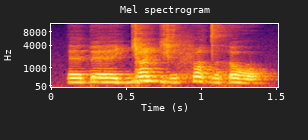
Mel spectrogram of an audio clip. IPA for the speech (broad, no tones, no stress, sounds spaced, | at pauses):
ɛ ɗ ɛː ɟ ɑ ɟ ə̤ f ɛ dˤ ə ɗ ɔ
